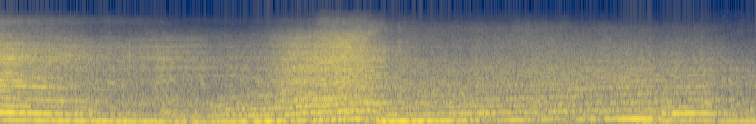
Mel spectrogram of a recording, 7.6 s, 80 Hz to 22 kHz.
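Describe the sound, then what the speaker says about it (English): An Indy Pro 2000 race car pulls out of pit lane, its engine note climbing through a sustained, loud, steady whine with rising and falling pitch as it accelerates past, heard alone without voices. "another car leaving pit lane"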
